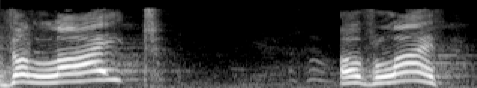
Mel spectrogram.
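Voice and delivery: loud, carrying shout, calling out. Addressing the house and asking if they're listening, shouting. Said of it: "why I'm shouting at the house".

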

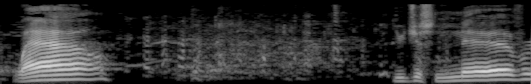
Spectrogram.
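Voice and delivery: solemn, hushed, pious reverent voice, very slow. Mocking how people quote a saying, the speaker does a put-on religious voice. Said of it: "people put on their religious voice".

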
